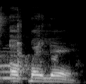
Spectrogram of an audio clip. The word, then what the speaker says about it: Okpele: Oh, it sounds like you were saying B or Bele. No, it's P or Pele.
